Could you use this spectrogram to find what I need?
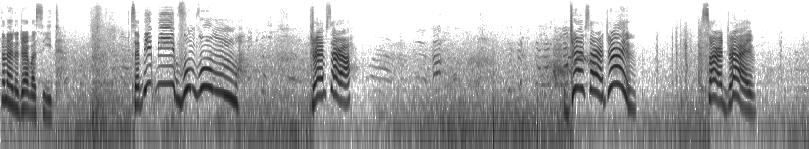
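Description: A toddler girl squeals and babbles in a high voice nearby.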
